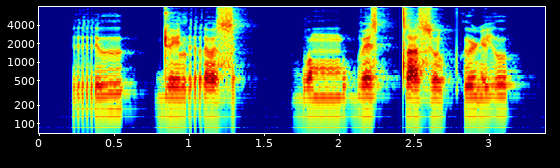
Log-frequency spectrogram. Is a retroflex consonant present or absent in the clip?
present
